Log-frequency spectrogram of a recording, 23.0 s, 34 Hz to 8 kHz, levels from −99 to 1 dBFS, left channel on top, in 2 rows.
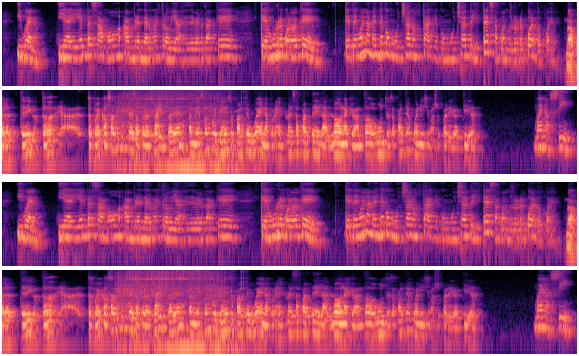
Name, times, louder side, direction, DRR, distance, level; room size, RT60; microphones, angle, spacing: voice 1, 0.3-0.7 1.1-4.6 5.2-6.3 6.8-11.0 22.1-22.8, left 1 dB, 40° left, 3 dB, 3.9 m, -26 dB
voice 2, 11.3-21.0, left 2 dB, 80° left, 7 dB, 2.9 m, -21 dB
sound 1, 13.7-17.8, right 1 dB, 30° right, 6.5 m, -34 dB
23.0 x 14.0 x 2.4 m, 0.30 s
head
